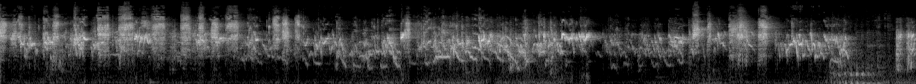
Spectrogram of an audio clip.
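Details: Pet budgerigars warble and chirp in a dense, grating chorus of rapid squeaks and buzzy notes, ending with a brief low thump near the close.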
